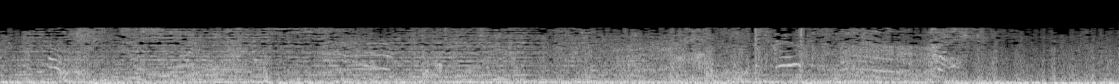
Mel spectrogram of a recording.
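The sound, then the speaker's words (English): A dragon's deep rumbling crash, heavy enough to be taken for an earthquake, rolls on as a loud, continuous booming roar for the full length without a break. “Was that an earthquake? That, my lad, was a dragon.”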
